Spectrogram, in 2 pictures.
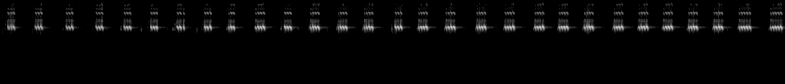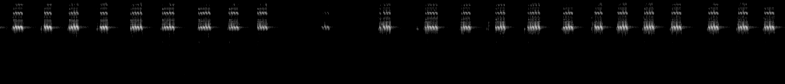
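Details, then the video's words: A cricket indoors at night, described as old or tired with weakening wings, chirping at a slow tempo: short high pulses repeated about four per second, with a brief pause near eleven seconds before the steady chirps resume. "Cricket Chirping Sounds: Low Battery"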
